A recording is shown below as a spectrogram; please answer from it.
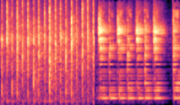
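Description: Drum kit played in fast, even strokes, about fourteen a second, giving way about a second and a half in to a steady held tone.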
